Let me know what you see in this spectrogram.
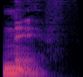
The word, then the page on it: niff: British English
